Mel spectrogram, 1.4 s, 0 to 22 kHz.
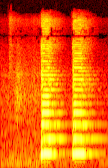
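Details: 1979 Chevy C10 found abandoned in a storage unit, powered by a booster pack: two short, clear honks with a strong steady tone, each about a fifth of a second; the horn works fine.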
